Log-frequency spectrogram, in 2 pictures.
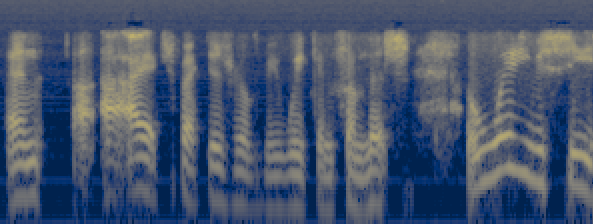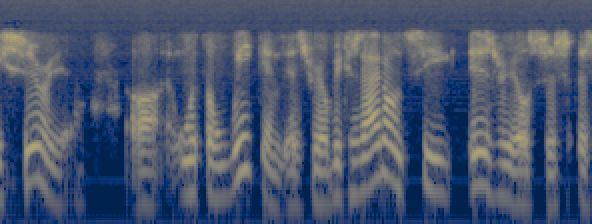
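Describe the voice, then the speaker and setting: A man's voice: mid-range voice, no echo. A man calling in to a radio talk show, hesitant, restarting his sentences often. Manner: hesitant, many restarts and fillers. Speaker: caller. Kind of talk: call-in question on talk radio. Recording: tinny phone line.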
